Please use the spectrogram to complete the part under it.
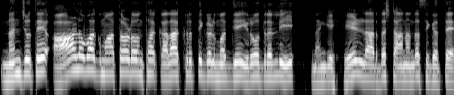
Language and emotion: Kannada, happy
